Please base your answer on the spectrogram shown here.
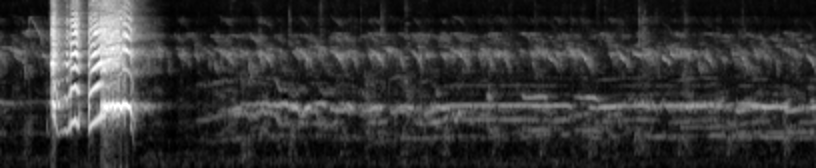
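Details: Green junglefowl delivering one sharp, hoarse two-note crow near the start, followed by a long stretch of quiet high chirps and warbling from other birds; master sound meant to stimulate newly caught or lazy birds to call.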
